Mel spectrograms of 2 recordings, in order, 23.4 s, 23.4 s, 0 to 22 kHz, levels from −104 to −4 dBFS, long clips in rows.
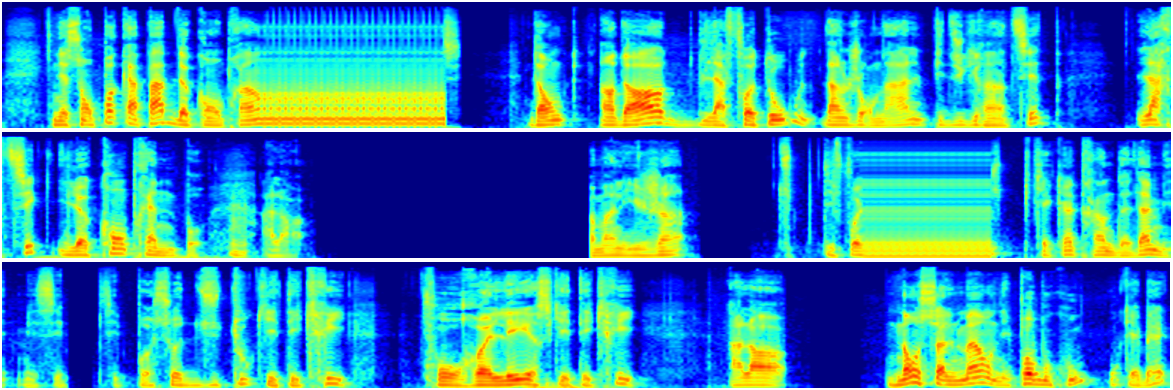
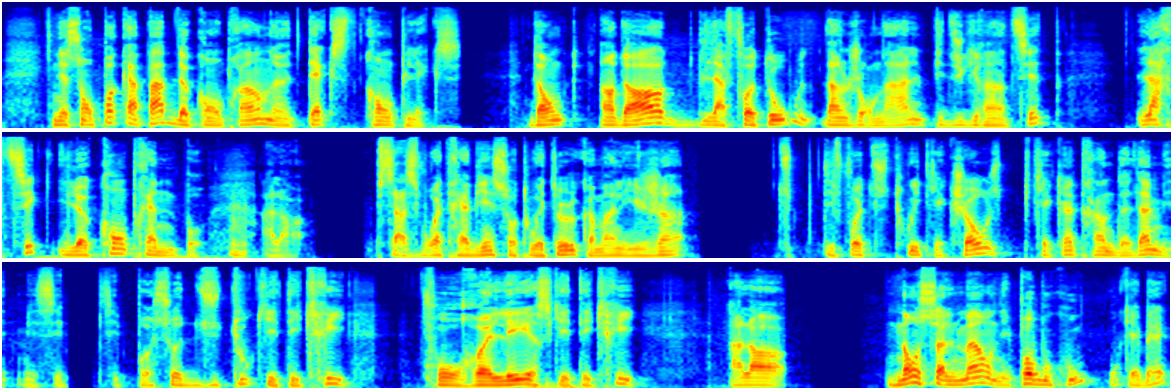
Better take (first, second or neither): second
